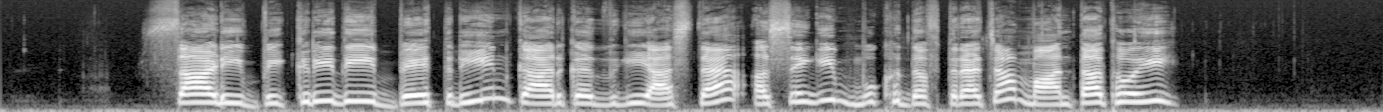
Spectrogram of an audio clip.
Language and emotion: Dogri, happy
